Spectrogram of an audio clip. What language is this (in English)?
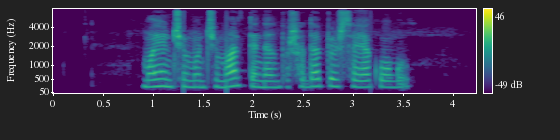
Mari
